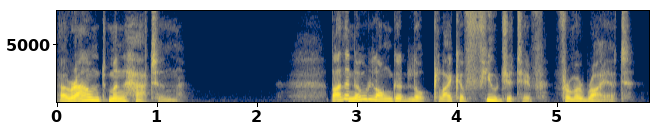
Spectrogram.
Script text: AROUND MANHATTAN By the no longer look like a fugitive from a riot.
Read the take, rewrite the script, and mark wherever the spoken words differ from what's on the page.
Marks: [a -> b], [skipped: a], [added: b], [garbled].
AROUND MANHATTAN By the no longer look like a fugitive from a riot.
